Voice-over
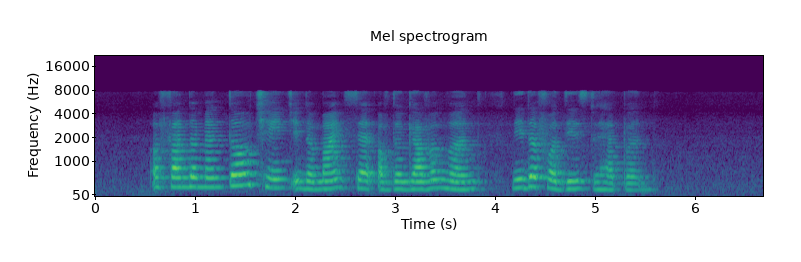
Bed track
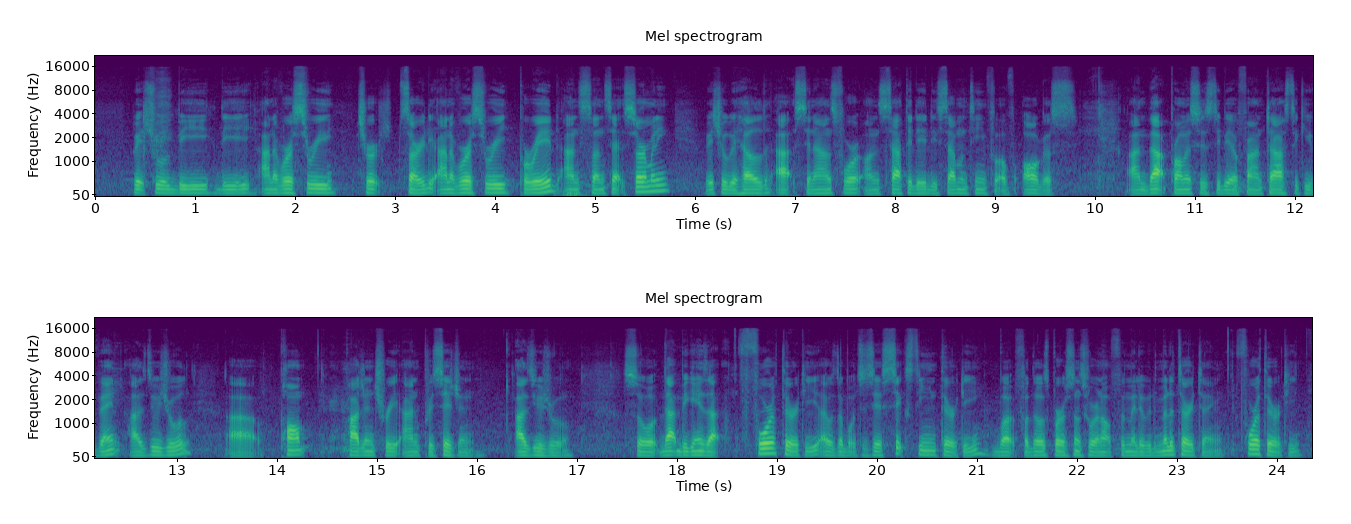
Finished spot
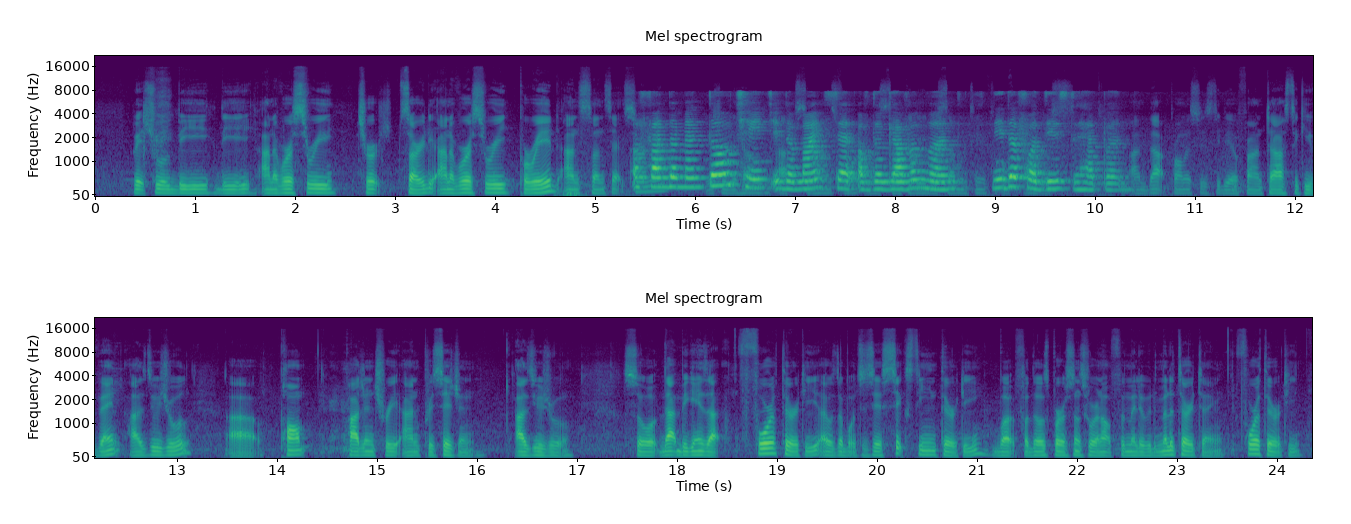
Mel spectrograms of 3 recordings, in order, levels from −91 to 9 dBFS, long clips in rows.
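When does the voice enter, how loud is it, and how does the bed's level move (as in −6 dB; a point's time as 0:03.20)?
4.80 s, −1.0 dB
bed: 0:04.68 −3.5 dB
0:05.61 −17 dB
0:11.12 −17 dB
0:12.12 −2.5 dB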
